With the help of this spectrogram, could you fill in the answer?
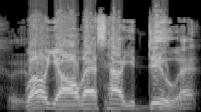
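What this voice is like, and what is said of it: Put-on country accent. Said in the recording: “he'd say it with a country accent.”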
